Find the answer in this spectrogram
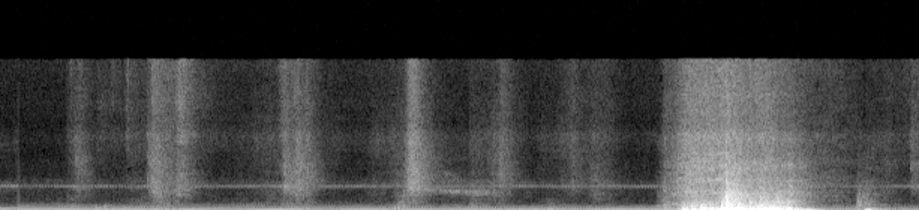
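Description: A few faint clicks, then a loud scraping clatter lasting about a second and a small knock: handling noise from things being moved around on a kitchen table.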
